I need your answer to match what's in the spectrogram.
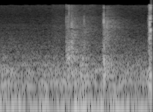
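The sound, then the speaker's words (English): Tarot cards being shuffled: three quick, crisp papery bursts with short pauses between them, the last one sharpest, over quiet background with no talking. “This goes back to what I was just saying while I was shuffling.”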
